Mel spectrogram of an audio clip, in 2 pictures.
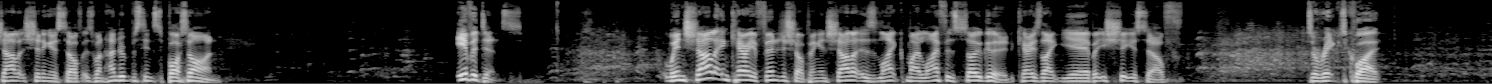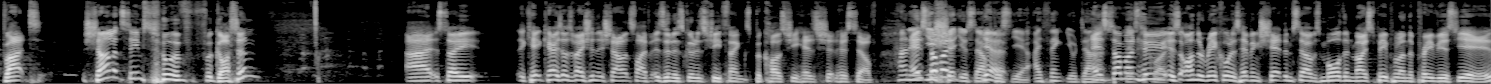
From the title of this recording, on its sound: Live in NYC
